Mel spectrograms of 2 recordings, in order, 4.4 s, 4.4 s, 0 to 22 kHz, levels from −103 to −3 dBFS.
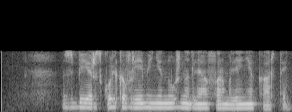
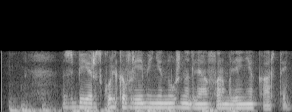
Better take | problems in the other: first | background sound (Drum kit); 10 dB below the speech

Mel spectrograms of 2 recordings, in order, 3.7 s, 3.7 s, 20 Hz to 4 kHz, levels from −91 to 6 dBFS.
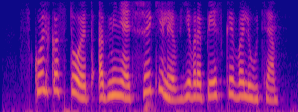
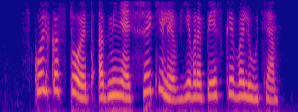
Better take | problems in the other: first | noise reduction (neural mask model RNNoise)

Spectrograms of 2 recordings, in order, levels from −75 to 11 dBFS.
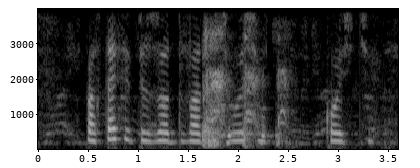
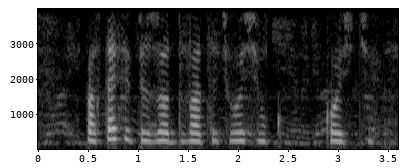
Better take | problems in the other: second | background sound (Cough); 6 dB below the speech

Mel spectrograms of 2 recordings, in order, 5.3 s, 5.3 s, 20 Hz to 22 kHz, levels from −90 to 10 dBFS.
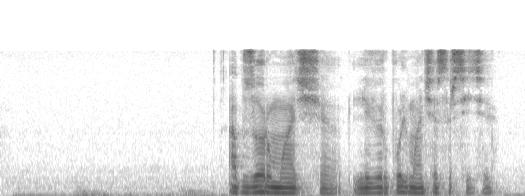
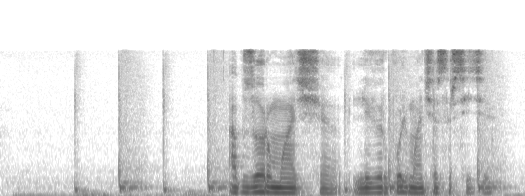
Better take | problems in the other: first | background sound (Bass drum / Snare drum); 15 dB below the speech

